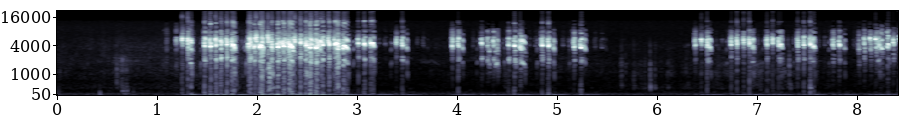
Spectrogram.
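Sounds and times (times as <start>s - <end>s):
Common Kestrel loud rough repeated calls: 1.1s - 5.6s, 6.2s - 8.3s.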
